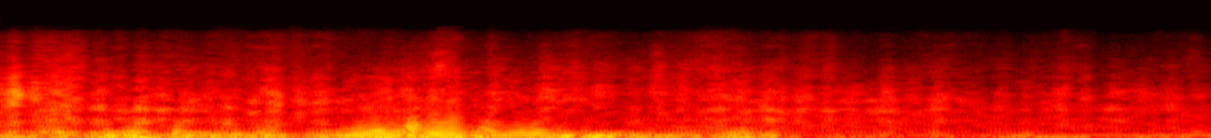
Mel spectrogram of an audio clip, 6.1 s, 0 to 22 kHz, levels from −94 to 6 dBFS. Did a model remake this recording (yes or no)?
yes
